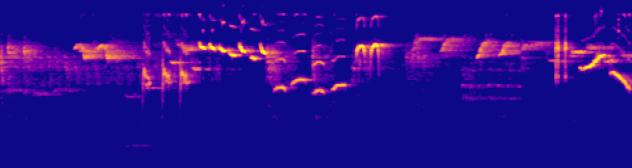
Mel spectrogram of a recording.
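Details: Brown-chested jungle flycatcher from Bali singing, played to make caged birds respond: dense run of high whistled notes and chips, a brief lower warble, quiet gap, then renewed varied phrases.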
